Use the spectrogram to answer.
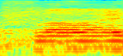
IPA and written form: flaɪ (fly)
